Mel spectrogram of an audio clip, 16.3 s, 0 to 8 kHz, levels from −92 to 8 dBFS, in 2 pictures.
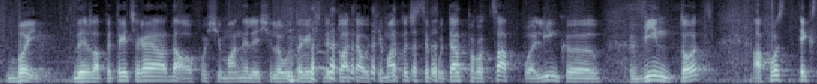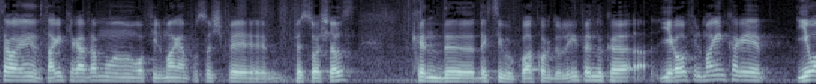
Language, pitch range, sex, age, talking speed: Romanian, 120-160 Hz, male, 20-39, 185 wpm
